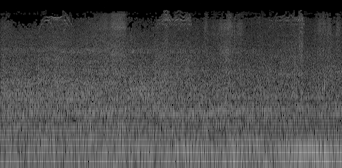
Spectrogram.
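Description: A car driving, with a steady low engine hum and road noise.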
